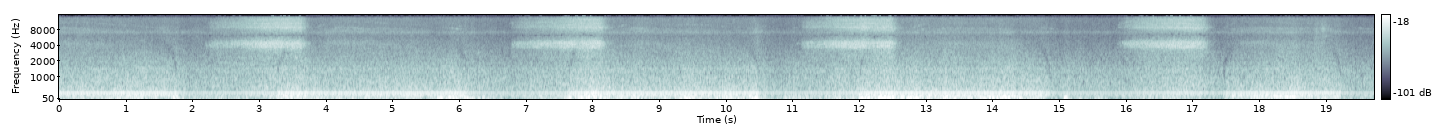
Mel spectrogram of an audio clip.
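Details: Sleeping house cat named Flo snoring: airy, hissing exhalations return roughly every four and a half seconds, with faint low rumbling between them and a constant background hum.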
